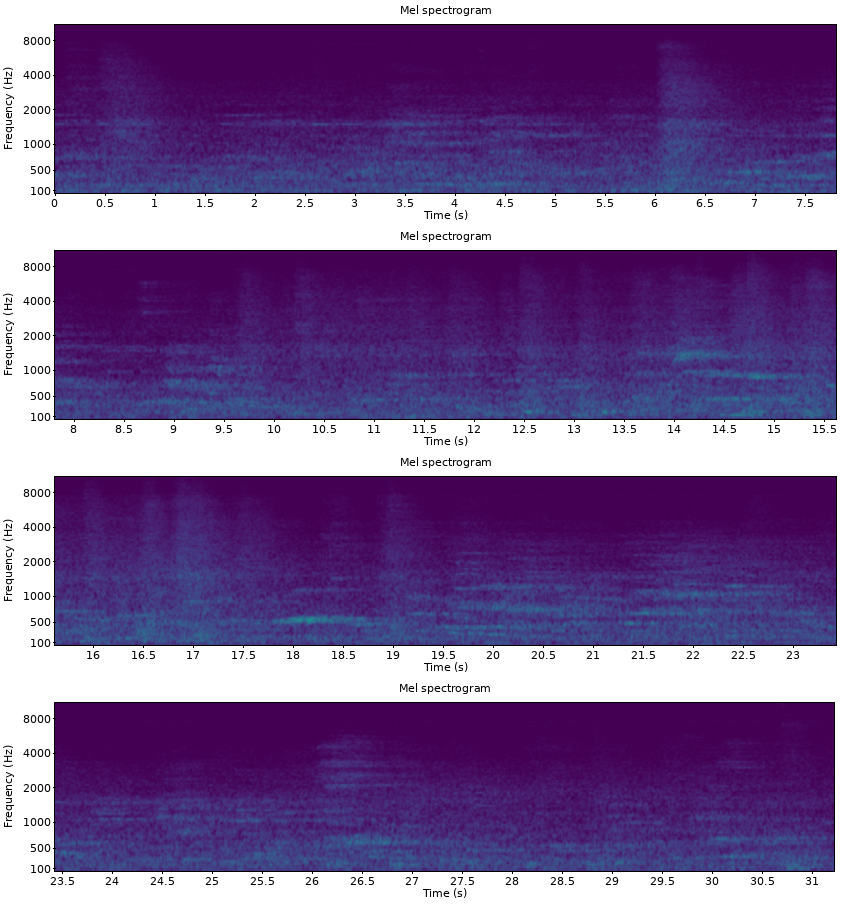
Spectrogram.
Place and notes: Berlin, Urbanstr., Nachbarschaftshaus - stairway area
Nachbarschaftsshaus, entry hall, stairway, ambience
